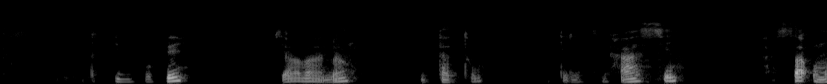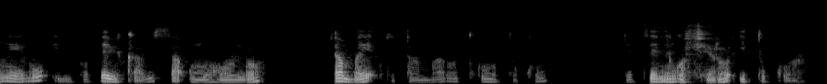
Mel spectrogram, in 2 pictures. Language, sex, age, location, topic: Kinyarwanda, female, 36-49, Nyagatare, education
